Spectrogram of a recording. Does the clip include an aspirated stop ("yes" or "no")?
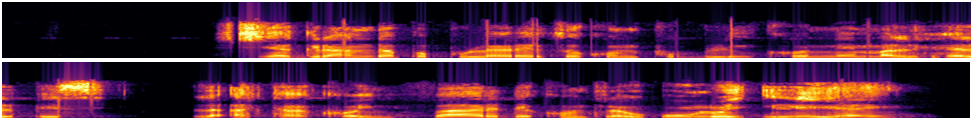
yes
